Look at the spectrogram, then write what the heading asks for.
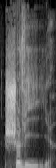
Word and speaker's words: cheville: La cheville. La cheville. Remember, double L like that after I, y.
